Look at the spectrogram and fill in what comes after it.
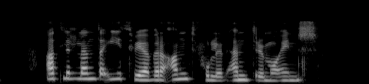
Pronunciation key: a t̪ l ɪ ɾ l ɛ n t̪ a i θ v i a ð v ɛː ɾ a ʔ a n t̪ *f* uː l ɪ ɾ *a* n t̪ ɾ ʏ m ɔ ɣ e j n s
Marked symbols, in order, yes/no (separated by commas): yes, no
